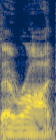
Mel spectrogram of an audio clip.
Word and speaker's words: Herod: It's actually pronounced Erod from the old days. I've never heard anyone pronounce him Herod, but I believe you. They all say Herod.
